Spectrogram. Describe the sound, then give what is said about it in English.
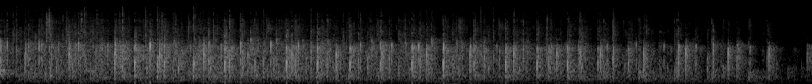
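An audience applauds to welcome a speaker to the stage, a dense, steady wash of many hands clapping that holds at an even level for the full stretch before easing slightly at the end. “Please put your hands together and welcome Charlotte to the stage.”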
